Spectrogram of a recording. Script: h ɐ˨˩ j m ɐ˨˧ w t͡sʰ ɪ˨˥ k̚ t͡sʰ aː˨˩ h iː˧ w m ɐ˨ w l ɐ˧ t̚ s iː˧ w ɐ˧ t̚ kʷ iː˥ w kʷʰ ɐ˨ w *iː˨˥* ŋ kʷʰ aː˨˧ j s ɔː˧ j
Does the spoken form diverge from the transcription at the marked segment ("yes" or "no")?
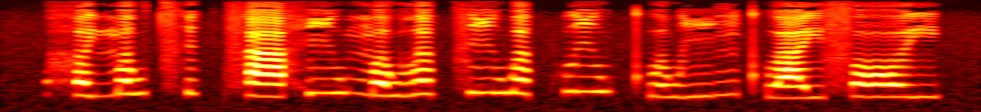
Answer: no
